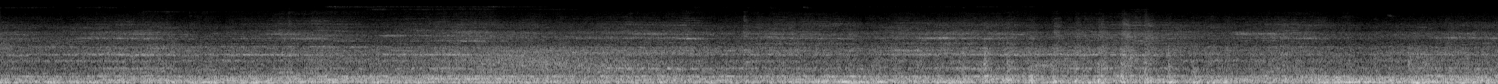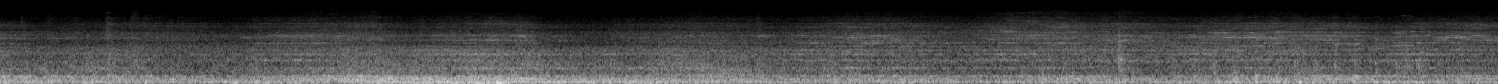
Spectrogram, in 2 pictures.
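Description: Container freight train wagons rolling past close by: a steady rumble of steel wheels on the rails, with faint, wavering wheel squeals coming and going, swelling slightly about two-thirds of the way through.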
